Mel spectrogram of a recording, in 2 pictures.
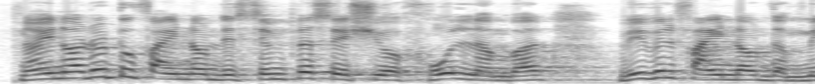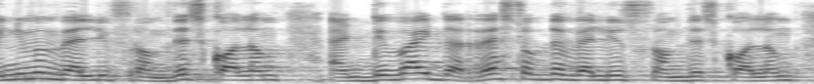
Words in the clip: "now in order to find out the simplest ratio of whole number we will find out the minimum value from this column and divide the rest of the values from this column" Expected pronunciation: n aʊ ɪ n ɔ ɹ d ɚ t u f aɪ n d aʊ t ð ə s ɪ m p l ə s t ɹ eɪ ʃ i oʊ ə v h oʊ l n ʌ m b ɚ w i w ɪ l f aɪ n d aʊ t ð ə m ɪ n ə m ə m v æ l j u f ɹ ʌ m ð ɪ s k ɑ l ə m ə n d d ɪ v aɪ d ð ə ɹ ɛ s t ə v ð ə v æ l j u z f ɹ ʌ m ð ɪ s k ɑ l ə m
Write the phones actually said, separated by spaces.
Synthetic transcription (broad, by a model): n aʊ ɪ n ɔ ɹ d ɚ t u f aɪ n d aʊ t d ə s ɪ m p l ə s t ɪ ʃ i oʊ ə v h oʊ l n ʌ m b ɚ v i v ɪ l f aɪ n d aʊ t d ə m ɪ n ə m ə m v æ l j u f ɹ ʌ m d ɪ s k ɑ l ə m ə n d d ɪ v aɪ d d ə ɹ ɛ s t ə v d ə v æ l j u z f ɹ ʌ m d ɪ s k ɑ l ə m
